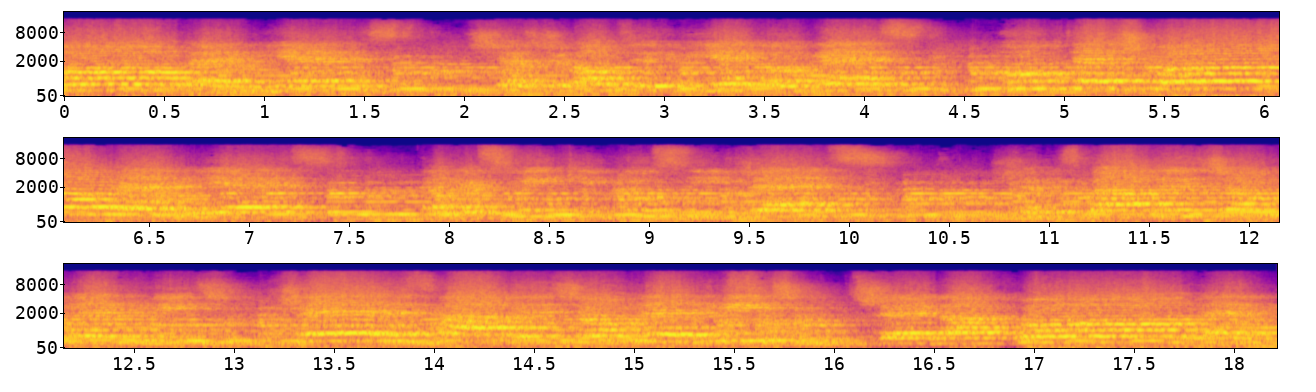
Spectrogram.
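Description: A girls' vocal ensemble singing together into handheld microphones, several voices carrying a melody in unbroken phrases.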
